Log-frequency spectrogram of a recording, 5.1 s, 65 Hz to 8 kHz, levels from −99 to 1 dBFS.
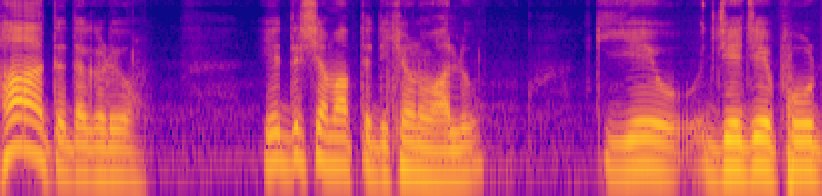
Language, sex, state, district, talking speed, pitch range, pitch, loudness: Garhwali, male, Uttarakhand, Tehri Garhwal, 175 wpm, 115-150 Hz, 130 Hz, -20 LUFS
